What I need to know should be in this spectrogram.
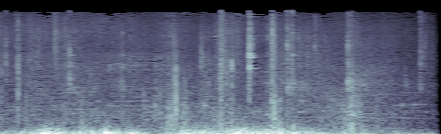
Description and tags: Opening umbrella (bar)
Opening of a big umbrella outside the bar. Also we can hear the wind moving the umbrella.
